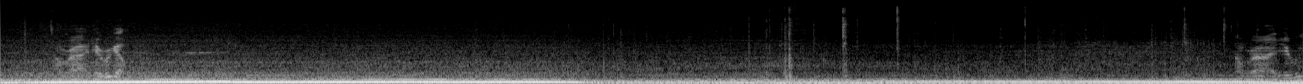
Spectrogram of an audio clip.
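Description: Deep, loud engine rumble from a 1968 Pontiac GTO Ram Air on a test drive, close in the cabin, holding steady before dropping to a lower, quieter drone as it shifts, with brief rattles.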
